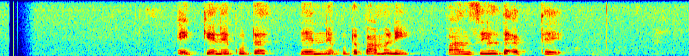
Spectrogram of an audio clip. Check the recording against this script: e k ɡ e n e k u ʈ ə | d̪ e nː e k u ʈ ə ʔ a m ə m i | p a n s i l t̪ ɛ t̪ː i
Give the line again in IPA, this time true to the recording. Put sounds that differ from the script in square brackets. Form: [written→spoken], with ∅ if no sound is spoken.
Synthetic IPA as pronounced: e k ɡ e n e k u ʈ ə | d̪ e nː e k u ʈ ə [ʔ→p] a m ə [m→n] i | p a n s i l [t̪→d̪] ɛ t̪ː [i→e]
